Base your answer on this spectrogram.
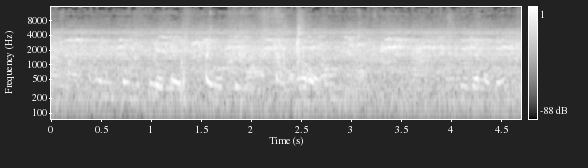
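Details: Refused milk by its mother, baby monkey Lucie gives a string of short, rising-then-falling whimpers, several per second, over a busy outdoor background of hiss and faint chatter.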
